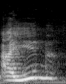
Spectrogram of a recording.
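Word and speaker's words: עין: On vous a dit le Aïn est silencieux, silent. En paléo-hébreu, c'est silent. C'est silencieux, quoi. Donc, on ne va pas prononcer le Aïn.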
